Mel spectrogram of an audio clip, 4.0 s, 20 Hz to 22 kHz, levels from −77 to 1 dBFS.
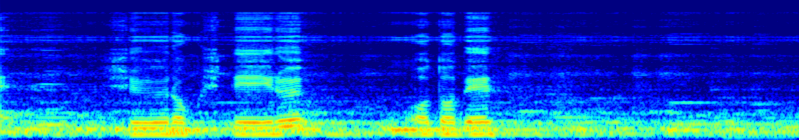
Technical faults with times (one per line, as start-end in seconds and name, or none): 0.00-4.00 imaging from sample-and-hold upsampling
